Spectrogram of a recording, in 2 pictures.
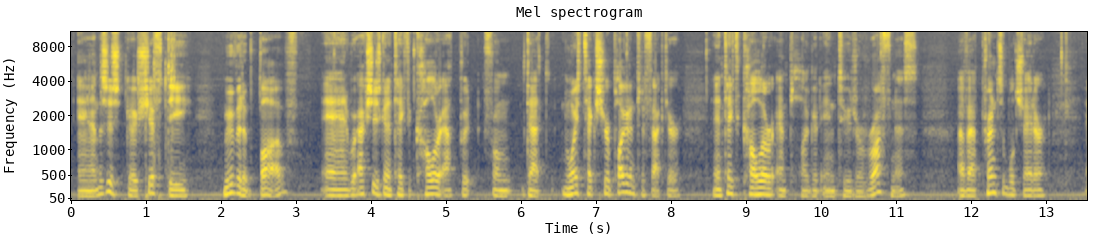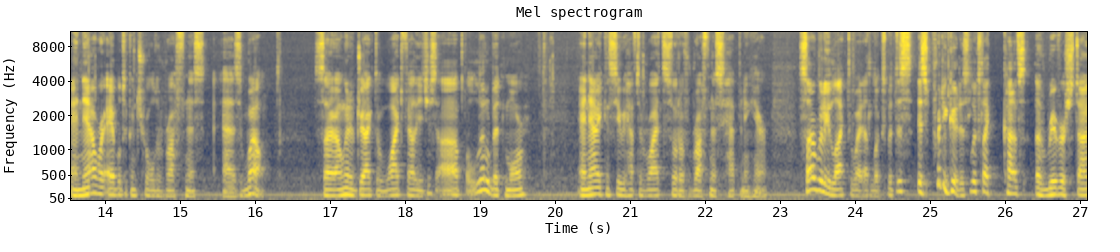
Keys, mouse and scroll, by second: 1.2-2.5 middle drag, 1.2 shift+d, 2.5 click, 3.2 scroll down 1, 3.2-4.5 middle drag, 4.5-7.4 drag, 8.6 click, 11.1 scroll up 1, 14.4-27.0 drag.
